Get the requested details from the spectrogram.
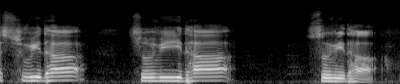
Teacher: सुविधा में हम जो उकार है वो कम खींच रहे हैं, तो कम खींचने वाला जो उकार है वो है रस्व उकार, जो कि ये है।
